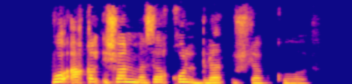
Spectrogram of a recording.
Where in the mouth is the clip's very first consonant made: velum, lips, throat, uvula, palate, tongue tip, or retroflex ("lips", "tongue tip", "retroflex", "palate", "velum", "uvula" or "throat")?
lips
